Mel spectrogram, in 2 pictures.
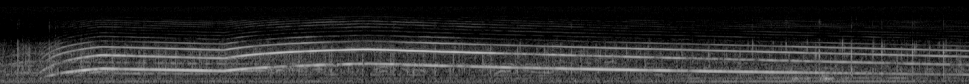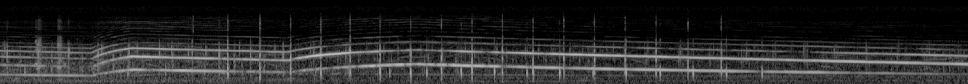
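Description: Fire engine siren from the Middleton fire department in a town anniversary parade in Wilmington, Massachusetts, wailing up and down in two long sweeping cycles, loud and close, with a few sharp horn blasts on top.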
